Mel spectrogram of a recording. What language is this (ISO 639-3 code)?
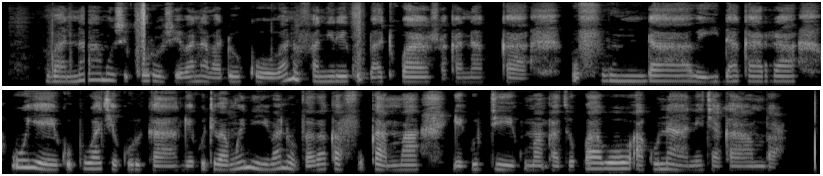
ndc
